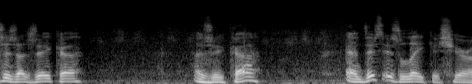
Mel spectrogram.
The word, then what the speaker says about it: Lachish: Between 1935 and 1938, at Lachish were the Lachish letters.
